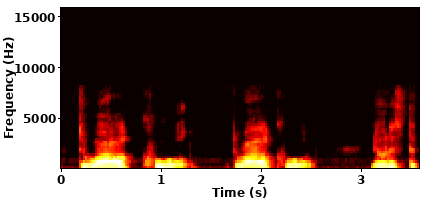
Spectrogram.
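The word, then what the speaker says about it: Djwal Khul: About pronounced Dwal Kul.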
